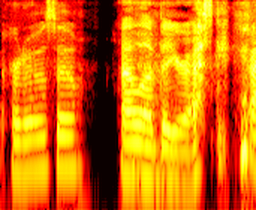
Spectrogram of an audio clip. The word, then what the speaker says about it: Cardozo: Is that how you say it? Cardozo?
